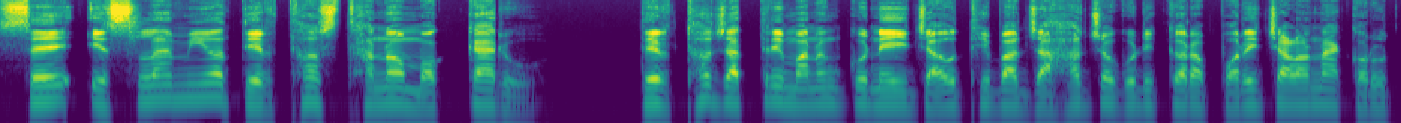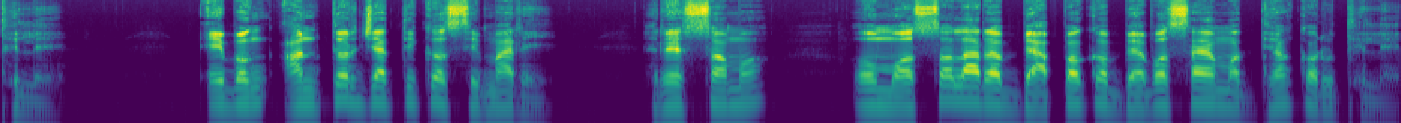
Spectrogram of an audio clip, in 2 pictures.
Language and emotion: Odia, neutral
